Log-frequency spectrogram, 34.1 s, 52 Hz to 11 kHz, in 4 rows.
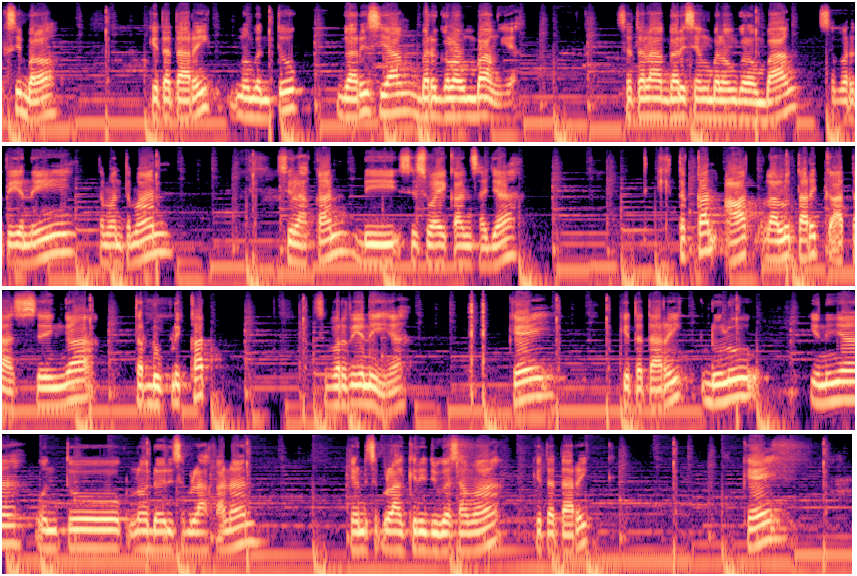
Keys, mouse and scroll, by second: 2.3 space, 2.6 click, 2.8 space, 4.1-7.1 drag, 7.1 space, 7.4 click, 7.5 space, 10.2 click, 10.7 space, 10.9 click, 11.2 space, 12.7 click, 13.1 space, 16.3-17.7 alt+drag, 17.7 space, 17.9 click, 18.2 space, 18.9 a, 20.0 click, 20.9 ctrl+z, 21.7 click, 24.1 space, 24.3 click, 24.6 space, 26.9 click, 27.7 space, 27.9 click, 28.2 space, 30.0-33.4 drag, 33.4 space, 33.7 click, 33.9 space.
